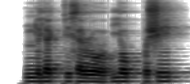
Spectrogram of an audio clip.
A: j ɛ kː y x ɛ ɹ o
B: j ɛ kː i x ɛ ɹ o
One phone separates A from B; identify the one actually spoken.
B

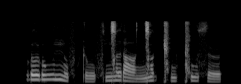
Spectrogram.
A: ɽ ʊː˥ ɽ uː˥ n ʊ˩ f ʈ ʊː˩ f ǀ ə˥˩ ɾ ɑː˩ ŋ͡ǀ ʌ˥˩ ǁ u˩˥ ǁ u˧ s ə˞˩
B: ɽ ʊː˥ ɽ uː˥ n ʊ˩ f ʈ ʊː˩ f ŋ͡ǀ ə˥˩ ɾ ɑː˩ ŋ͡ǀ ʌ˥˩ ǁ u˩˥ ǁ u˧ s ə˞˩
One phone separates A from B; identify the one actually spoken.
B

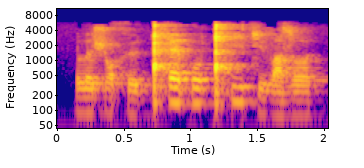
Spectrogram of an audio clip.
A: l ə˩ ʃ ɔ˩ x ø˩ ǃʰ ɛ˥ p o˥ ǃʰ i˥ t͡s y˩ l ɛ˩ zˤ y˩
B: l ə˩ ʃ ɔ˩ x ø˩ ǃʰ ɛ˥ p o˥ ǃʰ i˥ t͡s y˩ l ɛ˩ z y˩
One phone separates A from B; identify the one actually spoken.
A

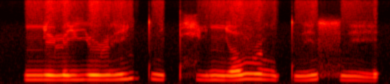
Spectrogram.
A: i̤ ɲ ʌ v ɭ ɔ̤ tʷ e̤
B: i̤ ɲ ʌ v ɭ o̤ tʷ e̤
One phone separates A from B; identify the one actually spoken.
A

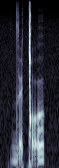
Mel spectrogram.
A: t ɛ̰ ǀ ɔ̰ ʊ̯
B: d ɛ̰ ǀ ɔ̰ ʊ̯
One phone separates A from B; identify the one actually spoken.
B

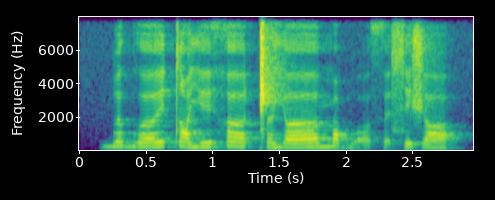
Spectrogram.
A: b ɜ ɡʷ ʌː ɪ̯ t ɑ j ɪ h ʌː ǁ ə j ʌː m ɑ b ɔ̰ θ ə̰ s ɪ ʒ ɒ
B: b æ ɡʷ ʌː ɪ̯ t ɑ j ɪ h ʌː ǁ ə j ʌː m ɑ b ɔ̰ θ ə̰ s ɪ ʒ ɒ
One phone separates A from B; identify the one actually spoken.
A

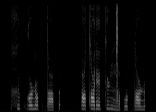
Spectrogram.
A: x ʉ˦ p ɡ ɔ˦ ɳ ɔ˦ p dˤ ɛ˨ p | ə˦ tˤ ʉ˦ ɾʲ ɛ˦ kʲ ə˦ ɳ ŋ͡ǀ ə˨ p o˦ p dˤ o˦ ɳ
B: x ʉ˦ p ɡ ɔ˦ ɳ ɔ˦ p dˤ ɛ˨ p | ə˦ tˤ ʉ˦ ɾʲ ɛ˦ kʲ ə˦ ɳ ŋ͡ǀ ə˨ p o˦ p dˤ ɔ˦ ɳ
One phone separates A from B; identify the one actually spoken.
A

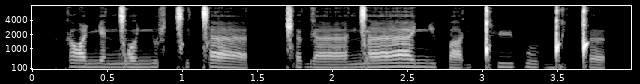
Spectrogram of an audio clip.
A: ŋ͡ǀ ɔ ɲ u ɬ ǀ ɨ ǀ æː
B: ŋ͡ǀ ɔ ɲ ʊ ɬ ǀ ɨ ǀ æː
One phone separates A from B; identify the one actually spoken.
A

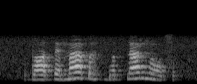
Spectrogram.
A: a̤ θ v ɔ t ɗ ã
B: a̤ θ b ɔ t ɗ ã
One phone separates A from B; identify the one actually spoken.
B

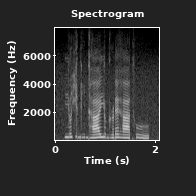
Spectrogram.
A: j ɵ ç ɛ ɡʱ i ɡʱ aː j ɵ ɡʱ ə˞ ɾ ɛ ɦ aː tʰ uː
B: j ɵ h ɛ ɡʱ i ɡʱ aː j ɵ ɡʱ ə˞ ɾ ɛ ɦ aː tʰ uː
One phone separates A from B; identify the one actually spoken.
A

